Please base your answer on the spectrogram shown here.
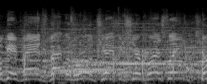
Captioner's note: crowd cheering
